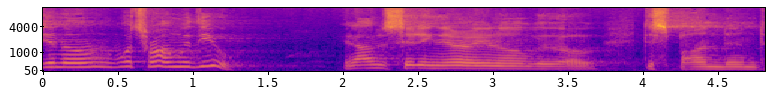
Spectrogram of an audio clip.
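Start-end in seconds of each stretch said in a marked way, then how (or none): 0.0-1.3 villager's voice. Retold or imitated. Villager asks the sitting traveler.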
